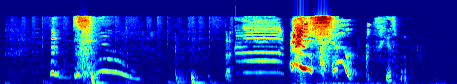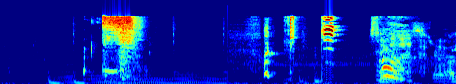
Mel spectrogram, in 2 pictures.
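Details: Streamer with allergies sneezing: voiced sneezes with sharp explosive bursts between bits of speech, over background music.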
